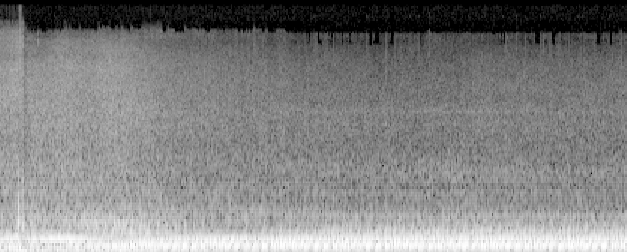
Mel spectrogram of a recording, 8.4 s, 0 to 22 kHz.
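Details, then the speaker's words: Red Mustang V8 after the air filter and MAP sensor were cleaned, following a choppy, popping idle; now a deep, even burble with no stumbling, though the owner is unsure whether the cleaning or driving fixed it. "I don't know if it was that that fixed it or just driving a little bit fixed it but it sounds really smooth now the Idols are real smooth"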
